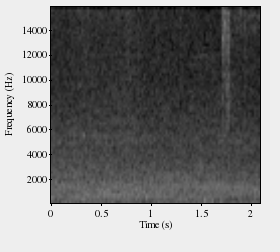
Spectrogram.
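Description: Wind on the microphone, a steady low rumble and hiss of outdoor air noise.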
